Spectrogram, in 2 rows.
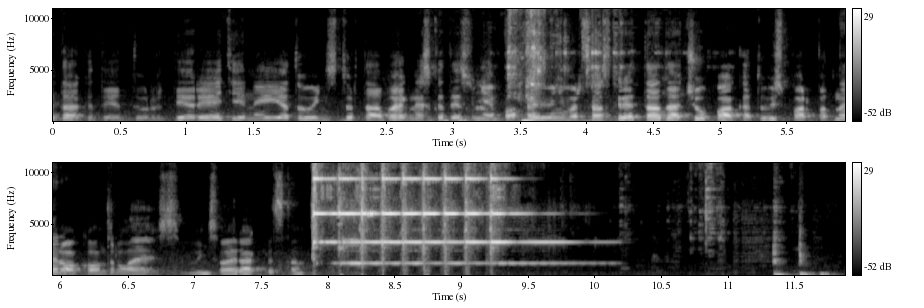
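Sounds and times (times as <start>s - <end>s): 
speech: 0.0s - 8.1s
small hotel desk bell tapped: 7.9s - 10.2s.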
